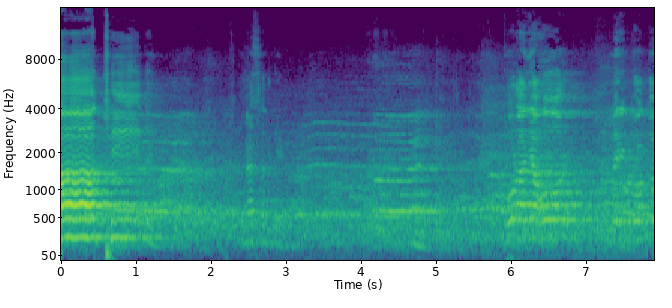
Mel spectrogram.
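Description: A man sings a mournful chant loudly into a microphone, heard in a reverberant hall.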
